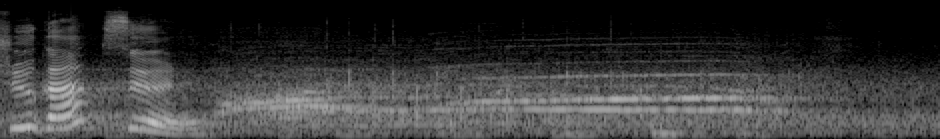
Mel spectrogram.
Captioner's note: cheering and applause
